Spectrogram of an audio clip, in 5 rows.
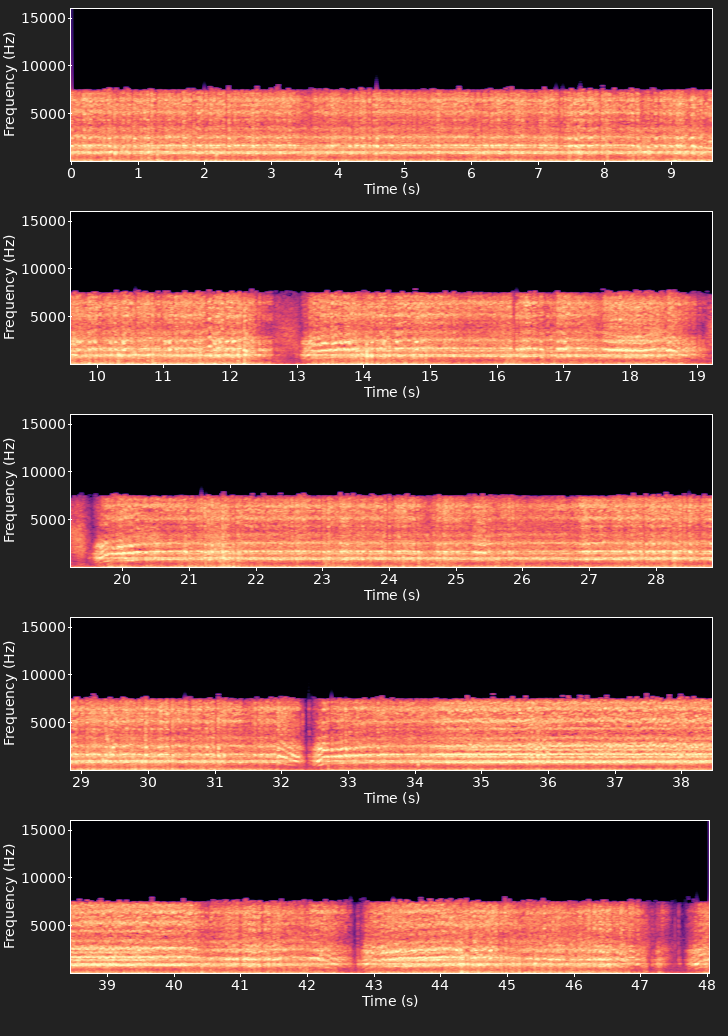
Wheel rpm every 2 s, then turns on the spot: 230, 230, 230, 230, 230, 230, 120, 230, 230, 120, 200, 230, 230, 230, 230, 220, 170, 220, 210, 210, 220, 140, 220, 140.
none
